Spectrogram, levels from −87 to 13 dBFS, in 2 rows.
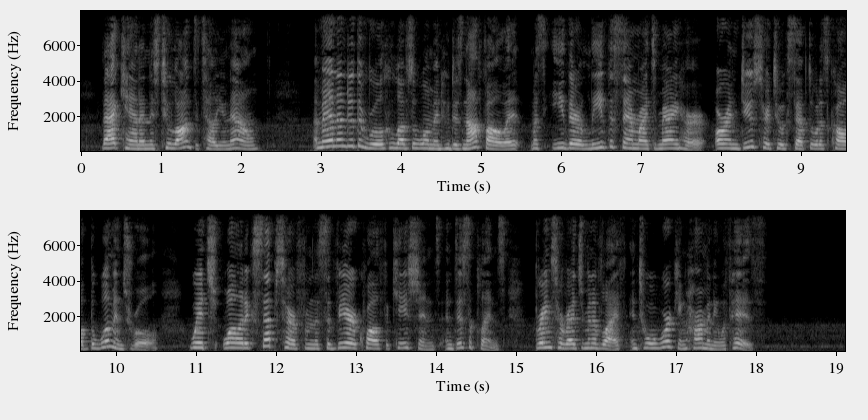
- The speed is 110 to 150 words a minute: No, average, 200 wpm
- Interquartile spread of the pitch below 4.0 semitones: Yes, average, 3.3 semitones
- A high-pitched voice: Yes, high, 240 Hz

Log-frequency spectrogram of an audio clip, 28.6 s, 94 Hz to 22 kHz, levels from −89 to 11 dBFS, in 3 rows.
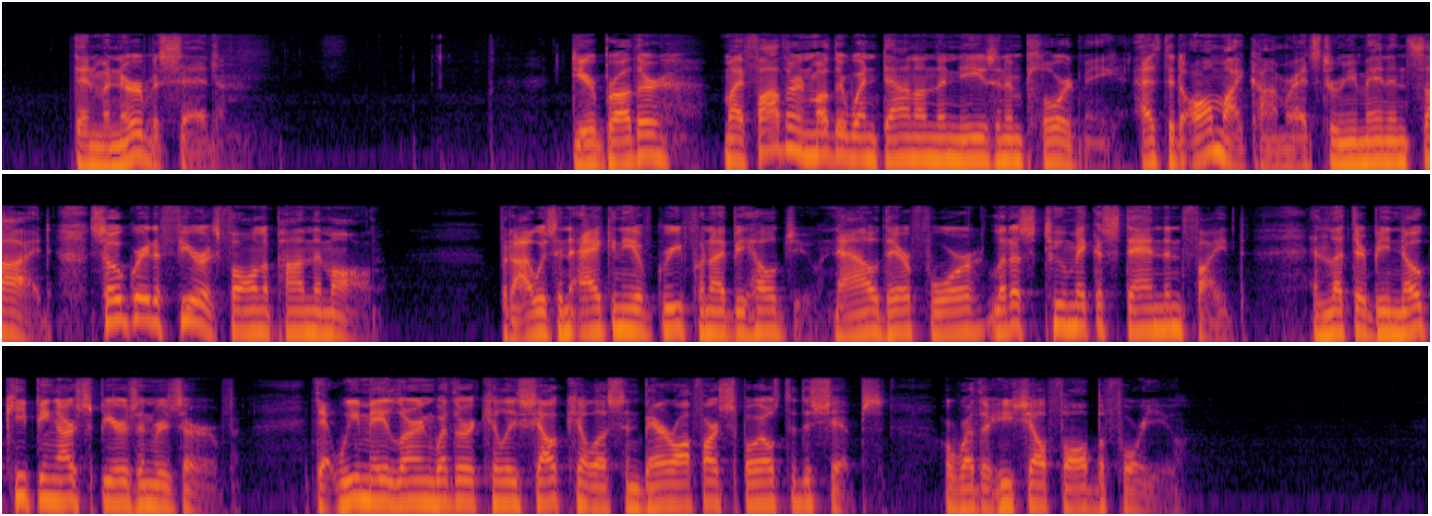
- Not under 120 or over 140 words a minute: No, average, 190 wpm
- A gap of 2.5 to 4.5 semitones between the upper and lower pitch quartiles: Yes, average, 2.8 semitones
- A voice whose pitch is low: Yes, low, 130 Hz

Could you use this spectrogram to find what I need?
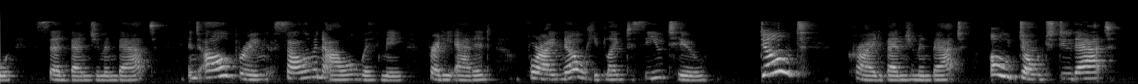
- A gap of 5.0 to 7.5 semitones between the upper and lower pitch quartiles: Yes, wide, 5.6 semitones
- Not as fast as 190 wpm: Yes, average, 155 wpm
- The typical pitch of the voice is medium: No, high, 225 Hz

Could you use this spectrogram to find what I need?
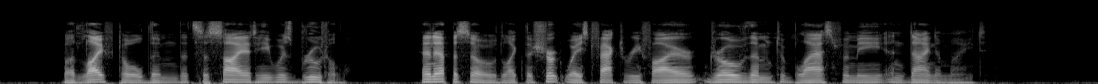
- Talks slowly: Yes, slow, 115 wpm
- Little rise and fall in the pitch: Yes, narrow, 2.2 semitones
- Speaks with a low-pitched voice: Yes, low, 100 Hz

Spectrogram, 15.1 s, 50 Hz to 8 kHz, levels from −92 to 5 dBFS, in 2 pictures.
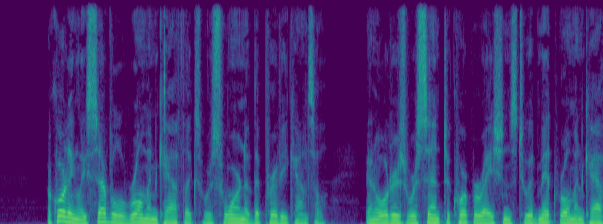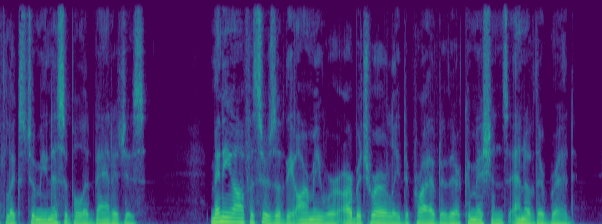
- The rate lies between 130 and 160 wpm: Yes, average, 150 wpm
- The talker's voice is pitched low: Yes, low, 120 Hz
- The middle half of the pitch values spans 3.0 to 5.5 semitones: No, narrow, 2.6 semitones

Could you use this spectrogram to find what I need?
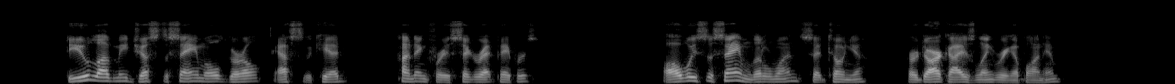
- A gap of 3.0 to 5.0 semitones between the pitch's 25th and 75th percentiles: Yes, average, 3.9 semitones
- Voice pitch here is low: Yes, low, 125 Hz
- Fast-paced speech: No, average, 155 wpm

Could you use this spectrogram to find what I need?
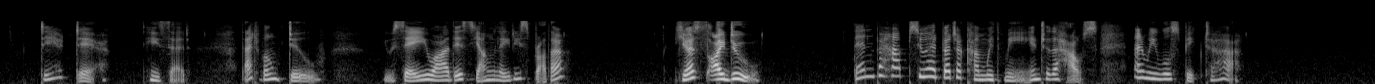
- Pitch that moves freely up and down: Yes, wide, 6.2 semitones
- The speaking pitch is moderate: No, high, 240 Hz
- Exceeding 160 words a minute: No, average, 155 wpm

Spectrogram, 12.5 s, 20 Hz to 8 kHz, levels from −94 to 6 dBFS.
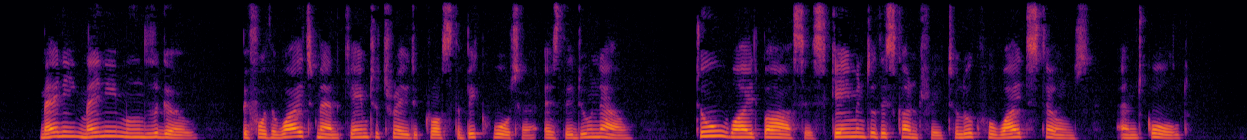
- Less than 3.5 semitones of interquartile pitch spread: No, average, 4.0 semitones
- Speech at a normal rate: Yes, average, 160 wpm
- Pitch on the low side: No, high, 200 Hz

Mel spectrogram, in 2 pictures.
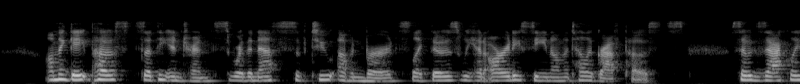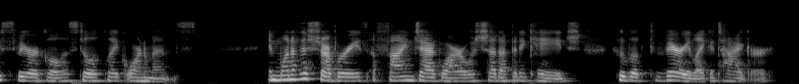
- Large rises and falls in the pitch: No, average, 3.0 semitones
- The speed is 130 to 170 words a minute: No, average, 195 wpm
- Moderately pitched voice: Yes, medium, 175 Hz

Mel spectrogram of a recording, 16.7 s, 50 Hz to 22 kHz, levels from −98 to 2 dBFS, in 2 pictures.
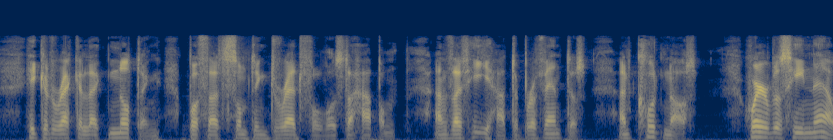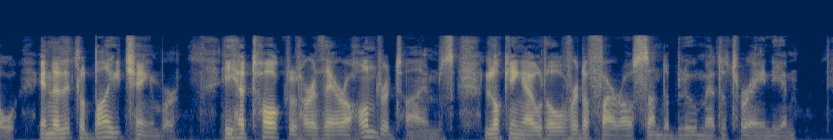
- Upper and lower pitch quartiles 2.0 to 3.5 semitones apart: No, average, 4.3 semitones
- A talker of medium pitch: No, low, 110 Hz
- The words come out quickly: No, average, 175 wpm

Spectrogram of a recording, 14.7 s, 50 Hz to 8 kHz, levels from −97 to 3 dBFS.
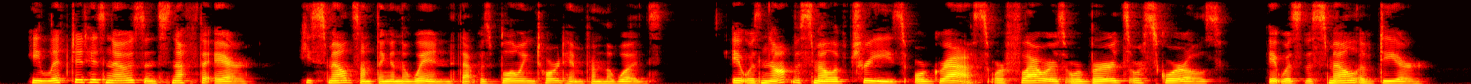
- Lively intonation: No, narrow, 2.6 semitones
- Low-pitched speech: No, medium, 180 Hz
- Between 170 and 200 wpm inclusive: Yes, average, 175 wpm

